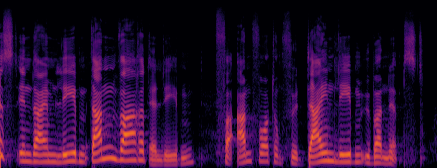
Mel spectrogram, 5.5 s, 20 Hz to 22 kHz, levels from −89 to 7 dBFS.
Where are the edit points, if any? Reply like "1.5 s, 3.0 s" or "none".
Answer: 1.1 s, 1.8 s, 2.7 s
